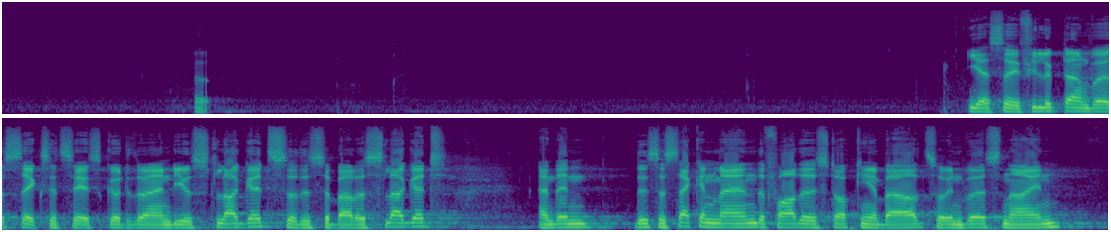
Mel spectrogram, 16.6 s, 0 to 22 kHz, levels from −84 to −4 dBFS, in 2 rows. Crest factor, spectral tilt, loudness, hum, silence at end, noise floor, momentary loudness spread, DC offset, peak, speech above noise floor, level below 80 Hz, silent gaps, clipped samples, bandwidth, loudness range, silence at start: 20 dB; -4.5 dB/octave; -24 LUFS; none; 0.05 s; -71 dBFS; 7 LU; under 0.1%; -8 dBFS; 47 dB; -66 dBFS; none; under 0.1%; 16.5 kHz; 5 LU; 1.45 s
